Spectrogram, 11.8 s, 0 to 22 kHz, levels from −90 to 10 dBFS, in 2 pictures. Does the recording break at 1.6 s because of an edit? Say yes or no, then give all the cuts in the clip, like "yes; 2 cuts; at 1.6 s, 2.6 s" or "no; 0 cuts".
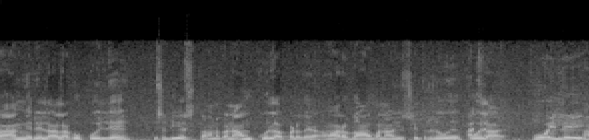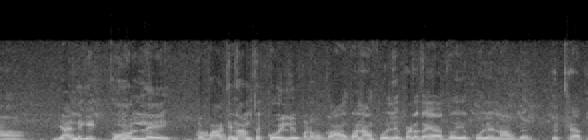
no; 0 cuts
